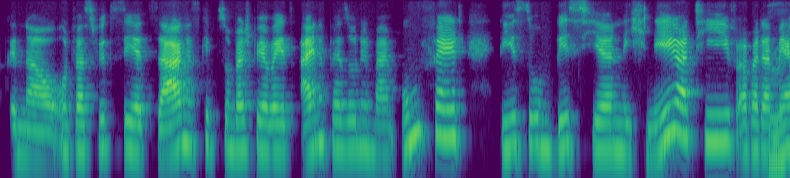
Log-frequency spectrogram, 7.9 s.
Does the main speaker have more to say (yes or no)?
yes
